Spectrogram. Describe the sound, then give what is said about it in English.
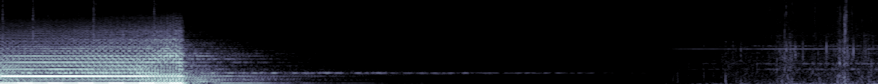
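Footsteps walking through deep woods on a remote parcel of land. A loud sustained tone fades into near silence first, and then rustling steps start in the last couple of seconds. “And I am wandering through a seemingly endless parcel of land that is so deep in the woods that the roads we thought bordered the property are not roads.”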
